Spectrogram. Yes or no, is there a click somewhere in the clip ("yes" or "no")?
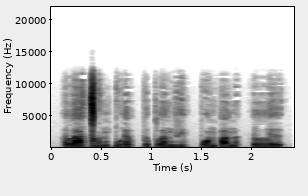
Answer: yes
